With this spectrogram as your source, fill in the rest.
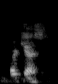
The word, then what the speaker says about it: Marques: It's Marquis, right? Marques. Okay, all right. It's like I think the hotel brand is the same way, right? It's spelled the same way? Marques, yeah, M-A-R-Q-U-E-S, yeah.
